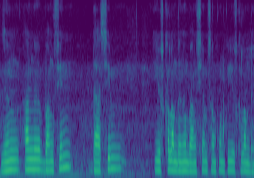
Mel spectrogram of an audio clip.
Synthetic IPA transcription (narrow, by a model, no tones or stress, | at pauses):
zɯŋaŋɯbaŋsin | dasim | juskʰalamdɯŋɯbaŋsijamsampʰɔnkʰɯjuskʰalamdɯŋ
